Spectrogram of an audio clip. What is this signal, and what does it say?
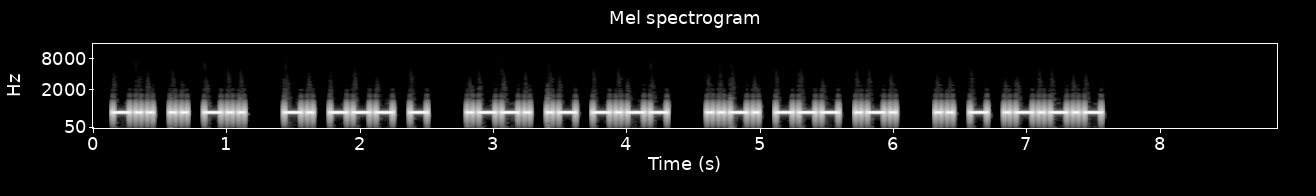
Morse code, heard as a keyed tone, about 28 wpm, 700 Hz. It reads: DID NOT PAY FOR IT.
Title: Sentences from Top 1000 Words - Review Part 3 - 28wpm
